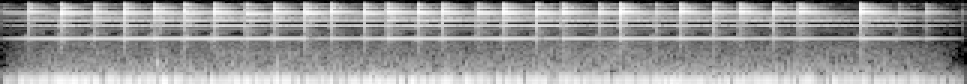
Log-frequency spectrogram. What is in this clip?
Clear sound of hand operated bell, mostly used in christmas time.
